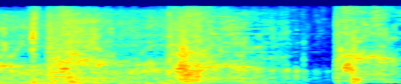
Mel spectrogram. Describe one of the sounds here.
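A sword swings and strikes creatures in a game.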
